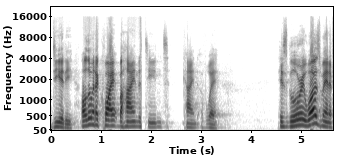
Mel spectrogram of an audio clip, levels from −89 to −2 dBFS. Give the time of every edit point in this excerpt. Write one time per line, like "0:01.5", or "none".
none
